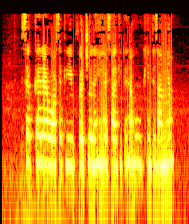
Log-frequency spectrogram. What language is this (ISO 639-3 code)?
urd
